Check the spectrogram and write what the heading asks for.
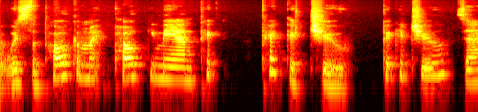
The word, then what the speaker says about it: Pikachu: Pikachu, is that how you pronounce it?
